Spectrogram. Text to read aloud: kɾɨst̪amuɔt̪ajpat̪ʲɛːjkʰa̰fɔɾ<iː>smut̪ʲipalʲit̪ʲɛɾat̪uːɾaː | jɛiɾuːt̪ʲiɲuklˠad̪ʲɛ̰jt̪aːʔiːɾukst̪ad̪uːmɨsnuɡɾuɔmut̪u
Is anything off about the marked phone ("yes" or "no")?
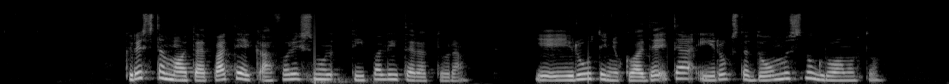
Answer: yes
